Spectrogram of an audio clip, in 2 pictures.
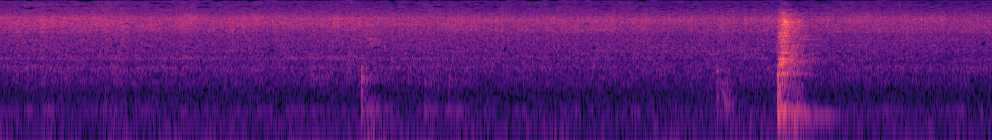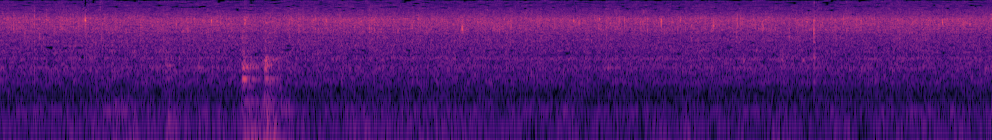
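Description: Baim fish sizzling as it is added to frying spices for a potato curry, a steady close hiss of hot oil broken by a sharp splash-like burst and a few soft clinks.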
